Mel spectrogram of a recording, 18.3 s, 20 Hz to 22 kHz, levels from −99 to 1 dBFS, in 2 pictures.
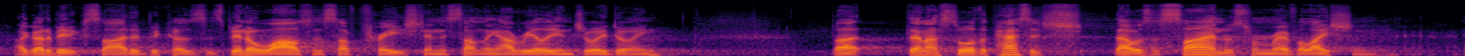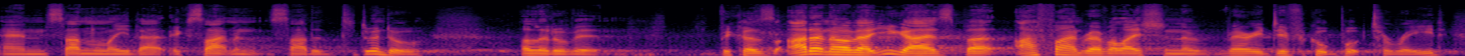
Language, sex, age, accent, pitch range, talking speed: English, male, 20-39, Australian, 105-125 Hz, 195 wpm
